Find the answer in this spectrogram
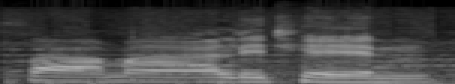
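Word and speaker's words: Samaritaine: มัน ออก เสียง ว่า อะไร นะ เธอ สมารีเทน นั่น แหละ แต่ เรา จะ เรียก ว่า สมาริัน มัน เป็น เหมือน ห้าง เก่า แก่ ของ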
